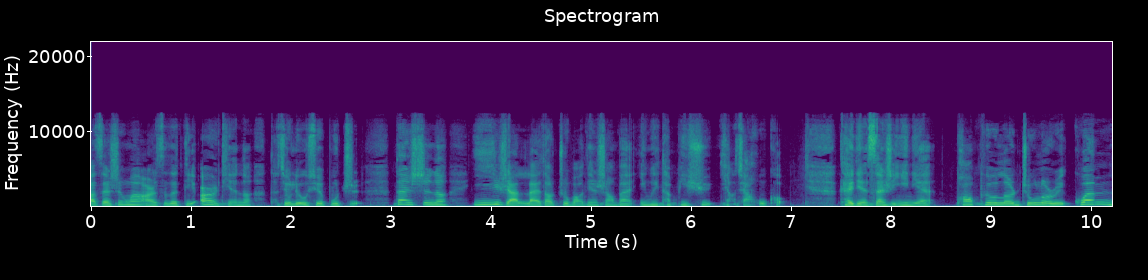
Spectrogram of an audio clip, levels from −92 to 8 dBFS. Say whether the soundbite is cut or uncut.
uncut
